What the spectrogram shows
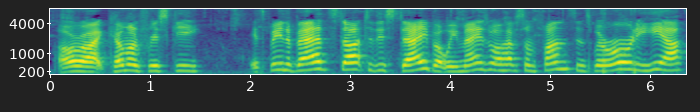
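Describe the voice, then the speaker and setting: A woman's voice: sits high, moderate pace, fairly bright tone, voice pushed down. A woman voicing a cheerful, encouraging adult male cartoon dog, a dad and uncle, in children's toy role-play. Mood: reassuring. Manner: hearty, reassuring, encouraging.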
